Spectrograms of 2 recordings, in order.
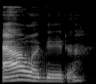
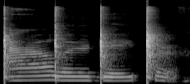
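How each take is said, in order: First: Said in the usual way. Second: Alligator in four loud beats, al-li-ga-tor; syllable by syllable. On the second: Shown as a demonstration. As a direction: punch out each syllable of alligator. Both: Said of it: "we have four syllable word".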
